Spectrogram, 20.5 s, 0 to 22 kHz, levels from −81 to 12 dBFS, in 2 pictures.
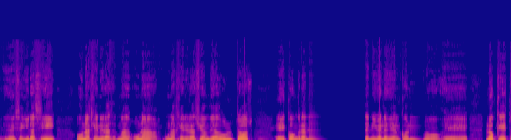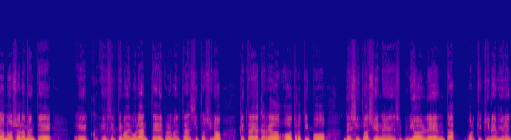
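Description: Regular clicks run through the whole of this speech recording, from about 0.14 s to the end, one roughly every 1.59 s whenever there is signal. The metronomic spacing points to clock drift buffer slips. Two devices on independent clocks likely disagree by something like a thousand parts per million. The buffer between them creeps full or empty until a few dozen samples are skipped or doubled, and each of those jumps breaks the waveform audibly.

At 6.19 s the sound stalls into a buzzy continuation of its last moment that fades away. Close to 0.8 s of the 1.1 s hold is bare silence before the speech resumes at 7.32 s exactly where it left off. That is a call audio freeze. Packets were likely held up in transit and the jitter buffer ran dry, so the receiver stretched the last sound and then waited. Nothing is lost, but the delay grows by about 1.1 s.

From 8.22 to 8.46 s a fading buzz again replaces the speech, this time without a silent stretch. 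When sound returns, roughly 0.23 s of material is gone. This is a short long network dropout: the audio for that span likely never arrived, and the gap was concealed rather than recovered.

Between 12.00 and 17.95 s the speech sounds hurried while its pitch stays unchanged, running at about 119 % speed. This is a jitter buffer speed-up. The buffer had built up more audio than its target, so the receiver repeatedly cut out pitch-period-sized slivers, shedding about a second of delay overall.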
